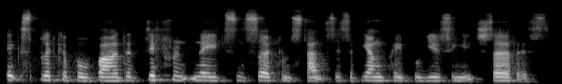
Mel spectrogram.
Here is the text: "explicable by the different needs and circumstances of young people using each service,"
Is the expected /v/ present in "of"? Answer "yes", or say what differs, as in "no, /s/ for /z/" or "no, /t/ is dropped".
yes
